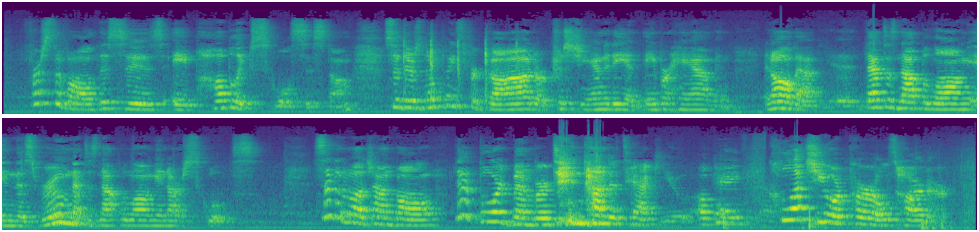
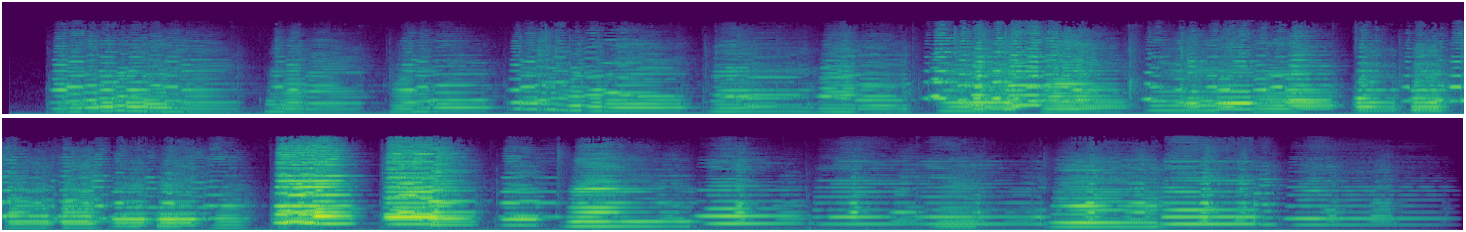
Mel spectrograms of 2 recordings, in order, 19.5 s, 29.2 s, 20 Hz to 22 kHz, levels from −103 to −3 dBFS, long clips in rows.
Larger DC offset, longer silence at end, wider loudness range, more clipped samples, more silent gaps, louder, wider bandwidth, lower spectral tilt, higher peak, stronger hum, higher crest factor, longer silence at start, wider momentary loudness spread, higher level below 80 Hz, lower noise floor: second, under 0.1% vs 0.2%; second, 0 s vs 0.3 s; second, 8 LU vs 16 LU; neither; neither; first, -17 LUFS vs -24 LUFS; first, 15.5 kHz vs 11.5 kHz; about the same, -3 dB/octave vs -3.5 dB/octave; about the same, 0 dBFS vs -2 dBFS; neither; second, 18 dB vs 24 dB; second, 0.25 s vs 0.5 s; second, 16 LU vs 19 LU; first, -54 dBFS vs -60 dBFS; second, -41 dBFS vs -51 dBFS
